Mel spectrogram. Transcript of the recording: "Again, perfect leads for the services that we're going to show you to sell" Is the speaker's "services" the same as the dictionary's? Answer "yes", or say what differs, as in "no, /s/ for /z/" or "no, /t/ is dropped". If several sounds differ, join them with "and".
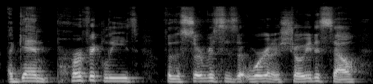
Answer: yes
